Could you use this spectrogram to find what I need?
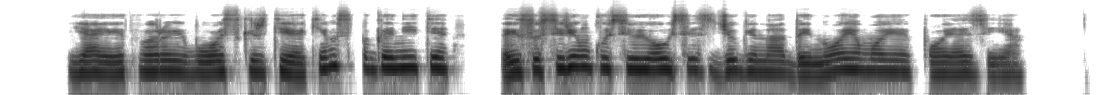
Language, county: Lithuanian, Utena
